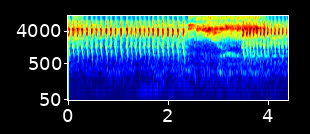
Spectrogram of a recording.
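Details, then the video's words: Stork-billed Kingfisher calling all day without stopping: a fast run of harsh, ringing notes about three to four per second, briefly replaced by a smoother high rasping sound mid-way before the rapid notes resume. "Tengkek buto seharian bunyi tidak berhenti"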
